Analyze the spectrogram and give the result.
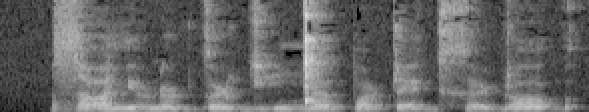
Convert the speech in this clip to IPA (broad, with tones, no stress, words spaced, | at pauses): zɑ˧˥˧lʲo˧˩˧ɳo˥ɖɡɵ˧˥˧ɭ ɡi˧˩˧ŋ͡ǃə˥ pɒ˧˩˧ʈɛ˧˩˧ɡ xə˧˩˧ɖɒ˥ɡ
